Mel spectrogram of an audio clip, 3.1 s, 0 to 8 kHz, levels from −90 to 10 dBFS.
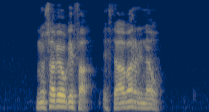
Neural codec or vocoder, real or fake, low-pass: vocoder, 44.1 kHz, 128 mel bands, Pupu-Vocoder; fake; 7.2 kHz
